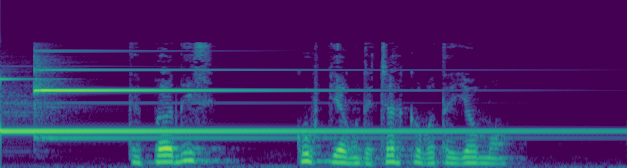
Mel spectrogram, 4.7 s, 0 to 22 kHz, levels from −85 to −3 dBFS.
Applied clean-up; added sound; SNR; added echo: none; Bell / Doorbell; -4 dB; none.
